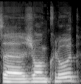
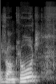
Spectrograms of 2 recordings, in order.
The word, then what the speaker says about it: Jean Claude: pronounce your name properly it depends uh what language we're speaking let's do English in French it's Jean clae in English I mean you guys did it perfect in German it's probably Jan and then you got Spanish jangl so how many languages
